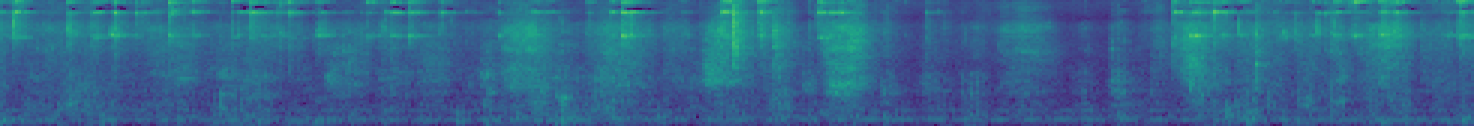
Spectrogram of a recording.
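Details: Siberian Huskies Ava and Bella on a typical morning: continuous wheezy, whining vocal chatter rising and falling in uneven bursts, louder around three to four seconds and again near six seconds.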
